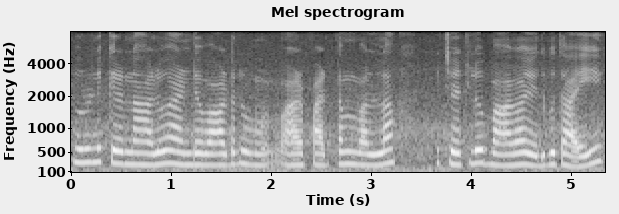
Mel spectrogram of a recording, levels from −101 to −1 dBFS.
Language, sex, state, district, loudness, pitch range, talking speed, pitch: Telugu, female, Andhra Pradesh, Srikakulam, -13 LUFS, 235-265 Hz, 90 wpm, 245 Hz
